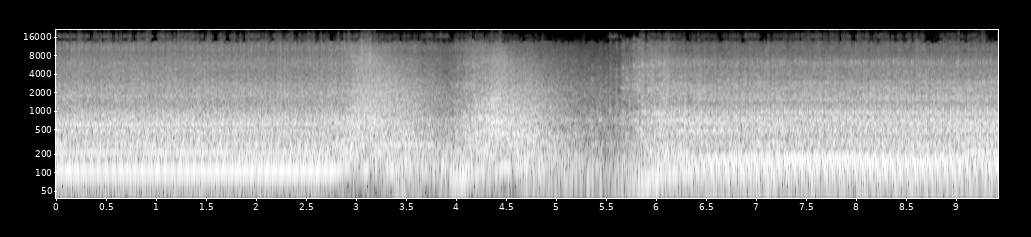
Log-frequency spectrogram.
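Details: 1956 Ford F100 custom pickup, 460 cubic-inch V8 running on liquid propane, automatic transmission: lumpy, steady V8 idle, a couple of quick throttle blips climbing and falling cleanly, back to even idle; healthy, normal idle and revving.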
